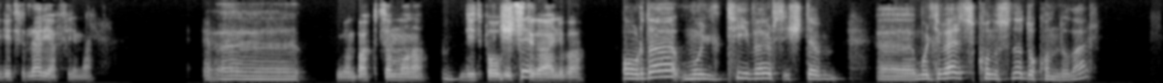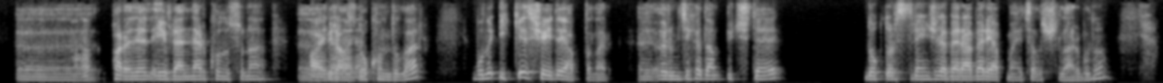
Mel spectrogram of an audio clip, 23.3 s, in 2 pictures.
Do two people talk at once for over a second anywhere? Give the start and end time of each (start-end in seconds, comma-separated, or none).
none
